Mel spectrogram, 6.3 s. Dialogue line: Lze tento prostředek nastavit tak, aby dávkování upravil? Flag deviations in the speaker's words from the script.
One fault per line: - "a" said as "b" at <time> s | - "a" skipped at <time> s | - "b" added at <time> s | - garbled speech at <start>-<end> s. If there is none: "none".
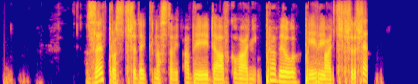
- "tento" skipped at 1.5 s
- "tak" skipped at 2.7 s
- garbled speech at 4.5-5.5 s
